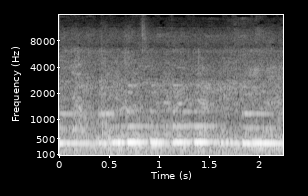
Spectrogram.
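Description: Guitar played flat across the lap, sustaining one long steady note for about two seconds, with fainter notes beneath it.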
